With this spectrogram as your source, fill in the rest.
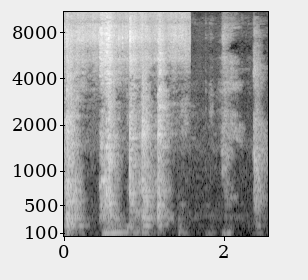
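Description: Fried brinjal pieces scooped from a kadai onto a plate, a series of close metallic clinks and scrapes of a ladle against the pan, then a short pause and a few more light knocks.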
